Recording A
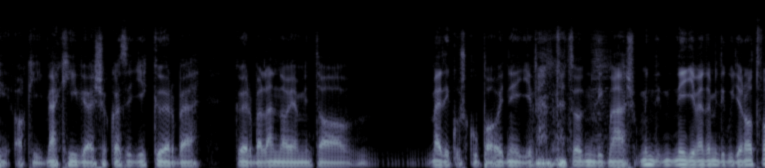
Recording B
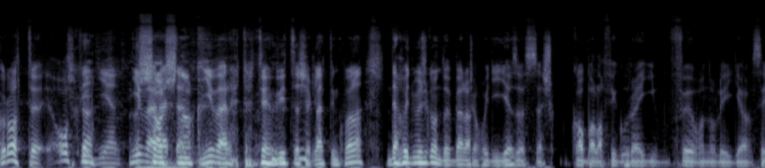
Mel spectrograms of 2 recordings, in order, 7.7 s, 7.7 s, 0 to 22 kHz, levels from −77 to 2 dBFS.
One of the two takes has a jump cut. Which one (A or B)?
B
